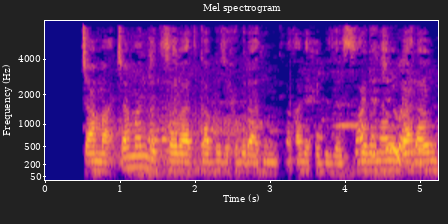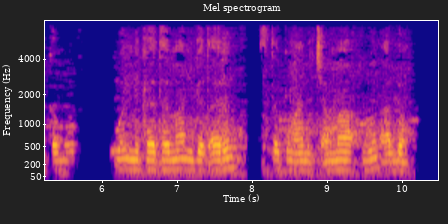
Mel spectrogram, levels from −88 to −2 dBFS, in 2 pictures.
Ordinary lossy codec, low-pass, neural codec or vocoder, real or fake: MP3, 32 kbps; 7.2 kHz; none; real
